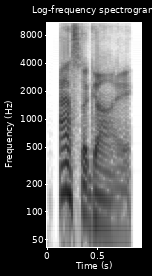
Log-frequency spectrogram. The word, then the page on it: assagai: British English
